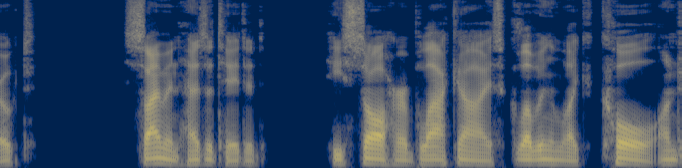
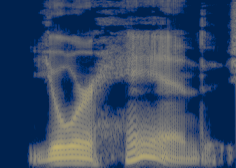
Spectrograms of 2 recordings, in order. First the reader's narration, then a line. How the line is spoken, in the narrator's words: she repeated in her deep, raspy voice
